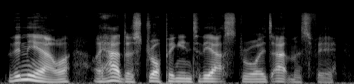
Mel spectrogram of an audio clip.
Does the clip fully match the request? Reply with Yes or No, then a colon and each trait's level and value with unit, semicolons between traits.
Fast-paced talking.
No: average, 185 wpm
